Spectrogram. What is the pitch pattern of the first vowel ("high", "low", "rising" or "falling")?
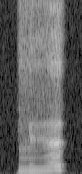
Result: rising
